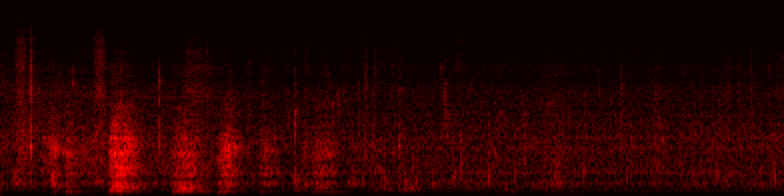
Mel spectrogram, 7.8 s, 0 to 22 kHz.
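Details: Golden Retriever puppies aged 11 to 13 days, a litter from Aiko of Haarby and Lady Dina, kept indoors; a few short squeaky whimpers and squeals in the first three seconds, likened to guinea pigs or human babies, then soft rustling and quiet.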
